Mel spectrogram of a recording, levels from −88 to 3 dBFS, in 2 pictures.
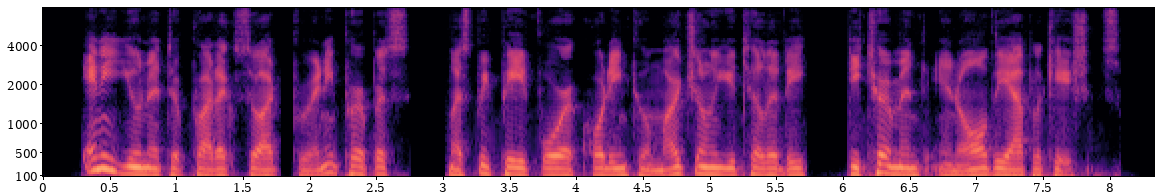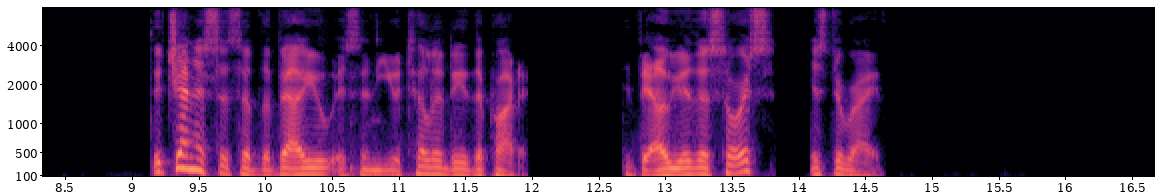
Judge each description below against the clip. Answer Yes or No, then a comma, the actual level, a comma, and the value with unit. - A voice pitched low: Yes, low, 115 Hz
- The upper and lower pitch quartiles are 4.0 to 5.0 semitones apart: No, average, 3.1 semitones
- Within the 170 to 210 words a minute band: No, average, 150 wpm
